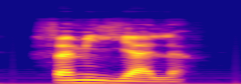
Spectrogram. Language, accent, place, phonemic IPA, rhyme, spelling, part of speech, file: French, France, Lyon, /fa.mi.ljal/, -al, familiale, adjective / noun, LL-Q150 (fra)-familiale.wav
- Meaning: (adjective) feminine singular of familial; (noun) ellipsis of voiture familiale: a family car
